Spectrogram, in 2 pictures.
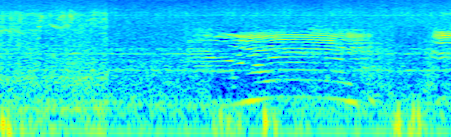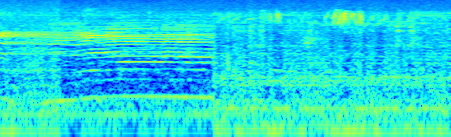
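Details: A red deer stag in the Extremadura dehesa at the peak of the rut, as males compete for females, gives two long, harmonic roars, rising then sagging, over a low background rumble.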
